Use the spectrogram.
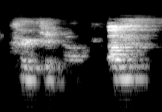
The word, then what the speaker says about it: Kuykendall: Kuykendall.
